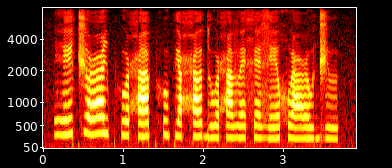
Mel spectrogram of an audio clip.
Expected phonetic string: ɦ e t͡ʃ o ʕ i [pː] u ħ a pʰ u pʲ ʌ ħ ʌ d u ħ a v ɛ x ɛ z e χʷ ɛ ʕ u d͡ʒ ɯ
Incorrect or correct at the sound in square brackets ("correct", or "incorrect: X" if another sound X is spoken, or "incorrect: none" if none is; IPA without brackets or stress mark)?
incorrect: pʰ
